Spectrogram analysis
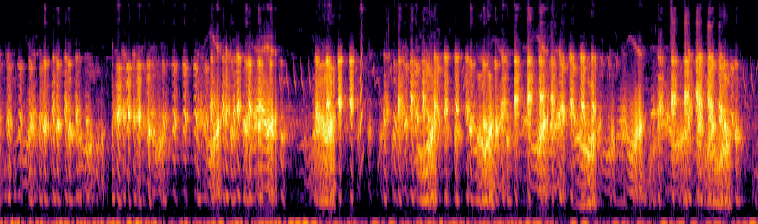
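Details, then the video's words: Morning pond with a dense chorus of frogs, rasping pulsed croaks overlapping almost without pause, swelling and dipping in loudness throughout, with insects reported buzzing alongside. "MORNING FROG POND - Nature of Relaxation, Nature Sounds, Frogs Croaking, Pond Sounds"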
